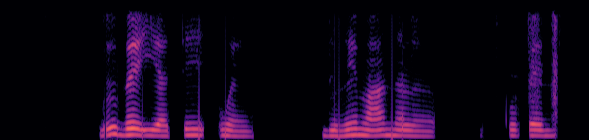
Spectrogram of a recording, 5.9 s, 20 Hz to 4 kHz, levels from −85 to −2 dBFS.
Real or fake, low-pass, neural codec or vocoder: real; 3.6 kHz; none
